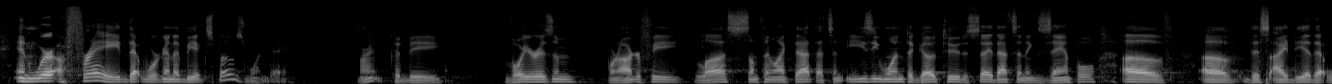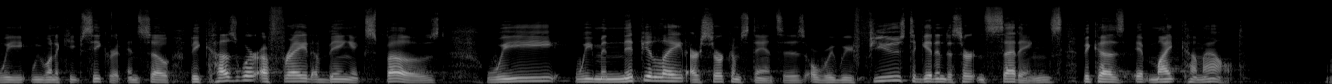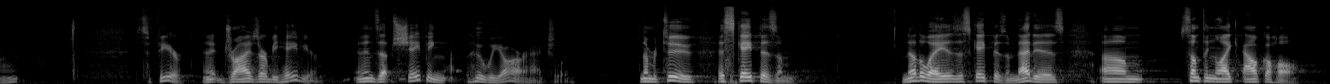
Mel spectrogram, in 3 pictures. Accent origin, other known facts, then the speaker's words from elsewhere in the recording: United States; as American men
